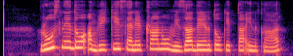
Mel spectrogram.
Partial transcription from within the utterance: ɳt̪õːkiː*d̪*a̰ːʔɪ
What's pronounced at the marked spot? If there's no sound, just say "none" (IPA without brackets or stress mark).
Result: t̪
